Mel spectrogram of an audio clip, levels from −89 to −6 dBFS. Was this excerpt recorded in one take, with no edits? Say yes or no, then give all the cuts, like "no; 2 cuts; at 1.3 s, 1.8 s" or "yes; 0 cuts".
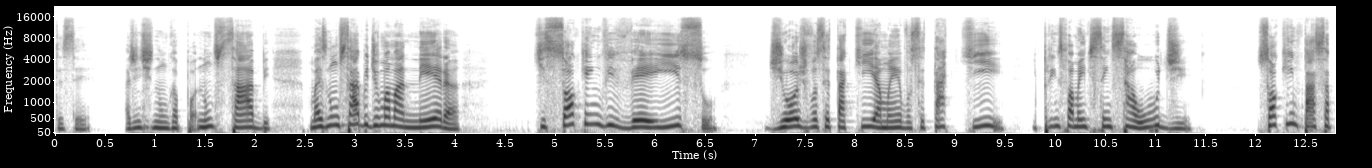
yes; 0 cuts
